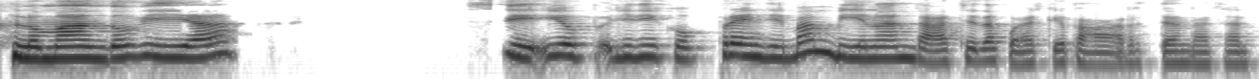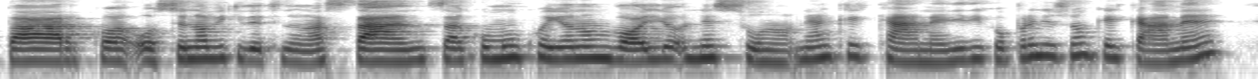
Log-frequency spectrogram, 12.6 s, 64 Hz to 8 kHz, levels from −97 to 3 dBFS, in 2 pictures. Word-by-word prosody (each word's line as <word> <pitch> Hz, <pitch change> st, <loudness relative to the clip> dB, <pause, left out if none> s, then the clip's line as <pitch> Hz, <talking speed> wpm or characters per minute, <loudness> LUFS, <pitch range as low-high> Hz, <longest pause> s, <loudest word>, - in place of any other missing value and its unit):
Lo 250 Hz, -, +7 dB
lo 225 Hz, -, +7 dB
mando 235 Hz, +1 st, +6 dB
via 250 Hz, +2 st, +2 dB, 1.3 s
Sì, 250 Hz, -7 st, +1 dB
io 265 Hz, -1 st, +1 dB
p -, -, -12 dB
gli 240 Hz, +2 st, -2 dB
dico: 235 Hz, -3 st, -5 dB
"Prendi 265 Hz, -4 st, +2 dB
il 230 Hz, -, -3 dB
bambino 250 Hz, -6 st, 0 dB
e -, -, 0 dB
andate 205 Hz, -4 st, -3 dB
da 205 Hz, +1 st, -4 dB
qualche 175 Hz, +1 st, -9 dB
parte, 175 Hz, 0 st, -10 dB
andate 170 Hz, -1 st, -11 dB
al 170 Hz, 0 st, -12 dB
parco 195 Hz, 0 st, +3 dB
o 200 Hz, 0 st, -1 dB
se 200 Hz, +3 st, -5 dB
no 225 Hz, +1 st, +2 dB
vi 230 Hz, -, -3 dB
chiudete 205 Hz, -2 st, -4 dB
in 190 Hz, -, -5 dB
una 180 Hz, +1 st, -4 dB
stanza." 205 Hz, +1 st, +3 dB
Comunque 235 Hz, +2 st, -1 dB
io 225 Hz, 0 st, 0 dB
non 235 Hz, 0 st, +1 dB
voglio 205 Hz, +1 st, +1 dB
nessuno, 225 Hz, -5 st, -3 dB
neanche 240 Hz, +5 st, -4 dB
il 245 Hz, -, -8 dB
cane. 185 Hz, -5 st, -1 dB
Gli 200 Hz, +2 st, -4 dB
dico: 220 Hz, -1 st, -6 dB
"Prendi 255 Hz, +3 st, -2 dB
su 260 Hz, -, -8 dB
anche 270 Hz, -2 st, -4 dB
il 235 Hz, -, -5 dB
cane, 230 Hz, -, -2 dB
225 Hz, 205 wpm, -24 LUFS, 195-240 Hz, 1.3 s, Lo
